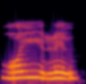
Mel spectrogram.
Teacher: غیرل، غی نہیں پڑھنا، غی غیرل. را کو ہم لام سے ملا دیں گے، حمزۃ الوصل ہمارا ڈراپ ہو جائے گا، گر جائے گا.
